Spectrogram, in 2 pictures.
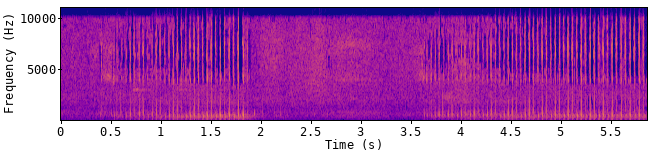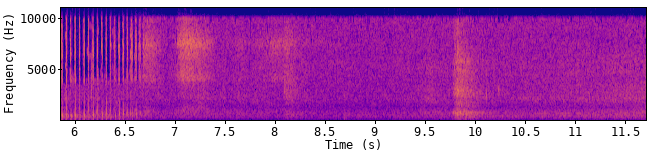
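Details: Spock, a six-month-old bulldog, snores while asleep: two long rasping, rattling breaths lasting about one and a half and three seconds, followed by quieter breathing with a brief snort near the end.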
